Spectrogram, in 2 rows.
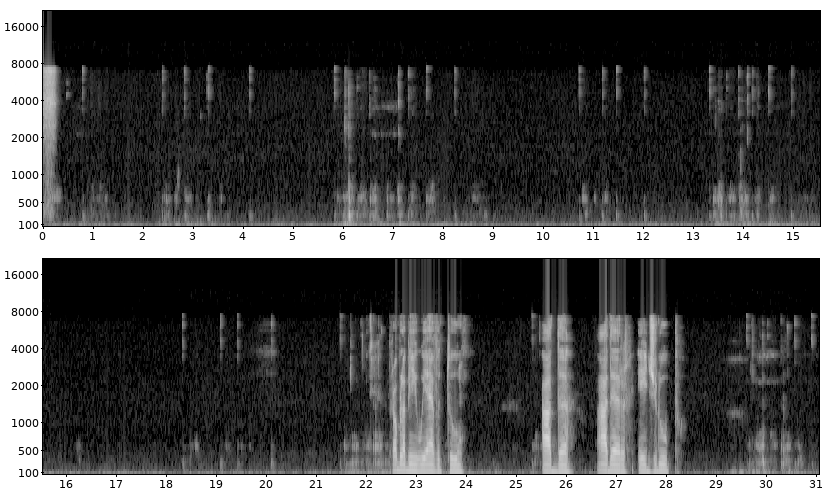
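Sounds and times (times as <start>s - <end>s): computer mouse clicks: 0.4s - 1.2s, 2.3s - 3.5s, 4.1s - 4.3s, 5.8s - 8.4s, 10.6s - 12.2s, 13.3s - 15.1s, 18.2s - 20.3s, 21.4s - 22.5s, 29.4s - 31.0s.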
